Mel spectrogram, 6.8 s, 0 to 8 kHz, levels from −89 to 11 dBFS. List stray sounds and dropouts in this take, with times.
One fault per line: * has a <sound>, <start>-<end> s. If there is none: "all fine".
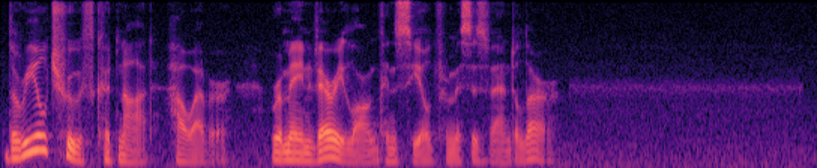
all fine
